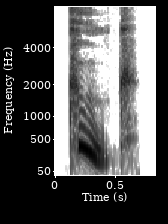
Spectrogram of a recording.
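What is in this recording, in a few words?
"kook", English, British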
